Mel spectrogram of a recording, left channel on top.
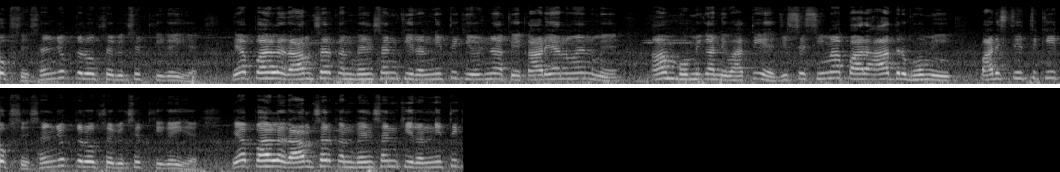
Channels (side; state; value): right; drops out; at 4.7 s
